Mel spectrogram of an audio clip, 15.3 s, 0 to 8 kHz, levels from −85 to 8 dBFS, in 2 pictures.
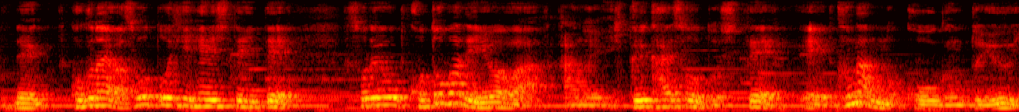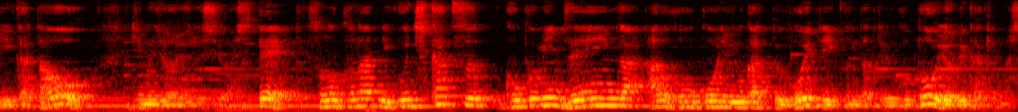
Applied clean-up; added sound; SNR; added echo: none; Telephone; 16 dB; reverberation time 0.6 s.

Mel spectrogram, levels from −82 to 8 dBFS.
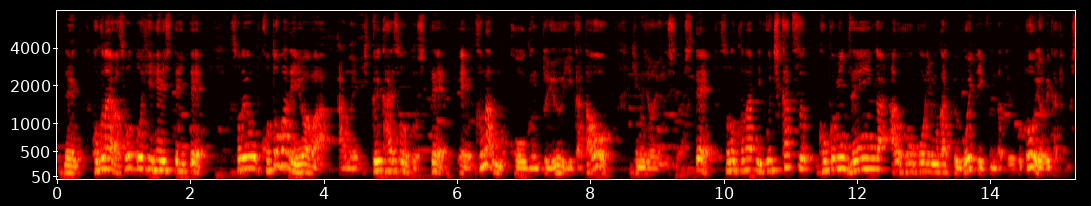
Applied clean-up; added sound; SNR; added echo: classical method WPE with log-MMSE.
